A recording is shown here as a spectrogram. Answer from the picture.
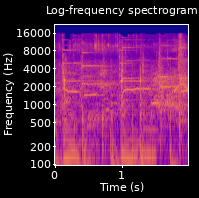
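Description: Background pop music with a bass line and a steady beat.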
